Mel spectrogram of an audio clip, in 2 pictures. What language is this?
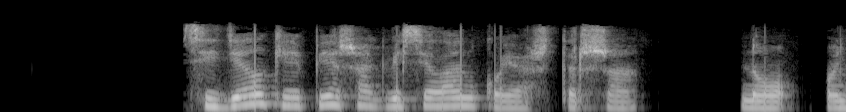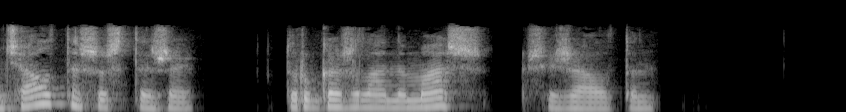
Mari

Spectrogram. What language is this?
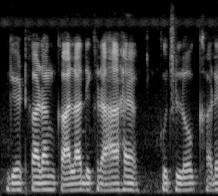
Hindi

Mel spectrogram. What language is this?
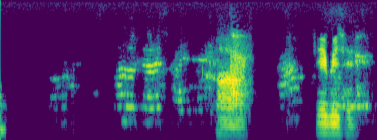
Gujarati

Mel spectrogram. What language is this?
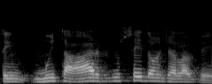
Portuguese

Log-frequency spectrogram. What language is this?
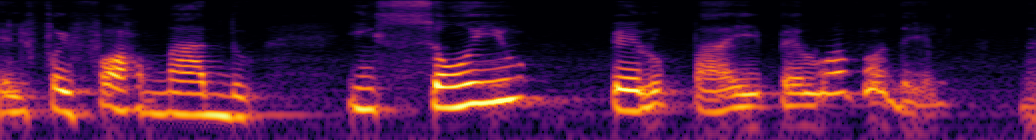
Portuguese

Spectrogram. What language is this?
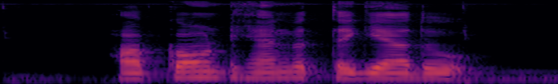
Kannada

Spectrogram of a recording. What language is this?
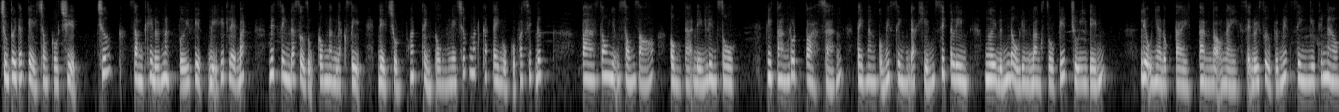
Vietnamese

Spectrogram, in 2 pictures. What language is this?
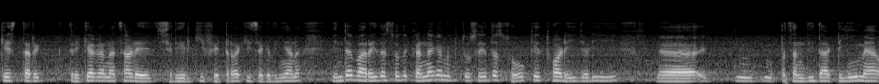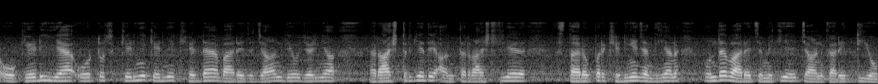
Dogri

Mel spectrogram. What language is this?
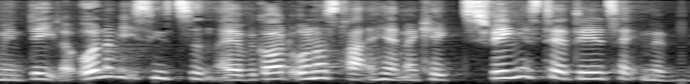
Danish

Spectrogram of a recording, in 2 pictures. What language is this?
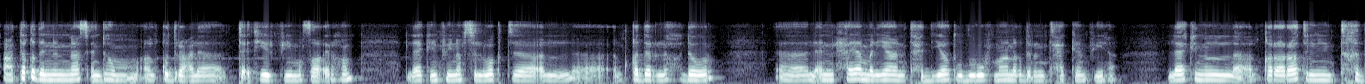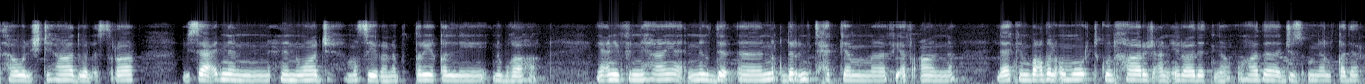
Omani Arabic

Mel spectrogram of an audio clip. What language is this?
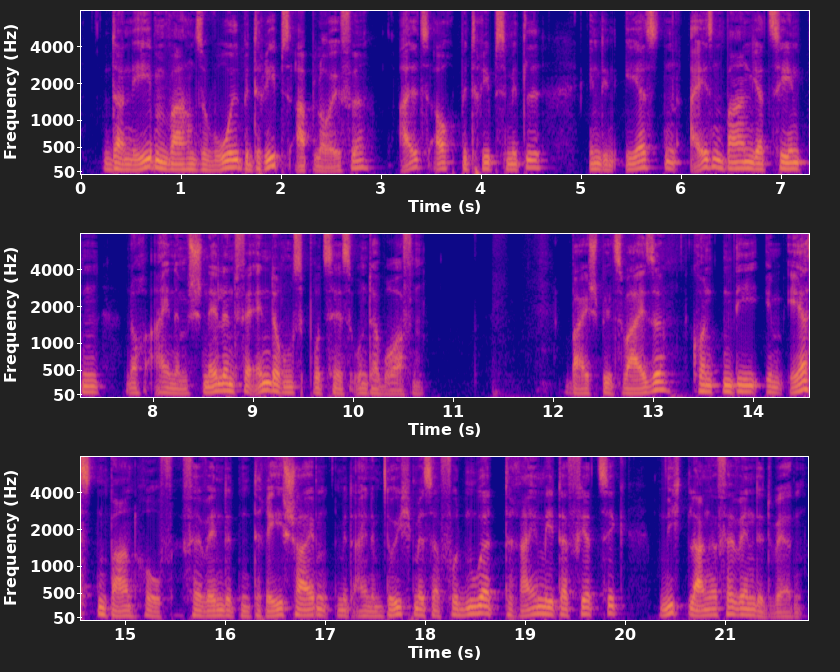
German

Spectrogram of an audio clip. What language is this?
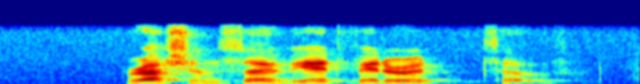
English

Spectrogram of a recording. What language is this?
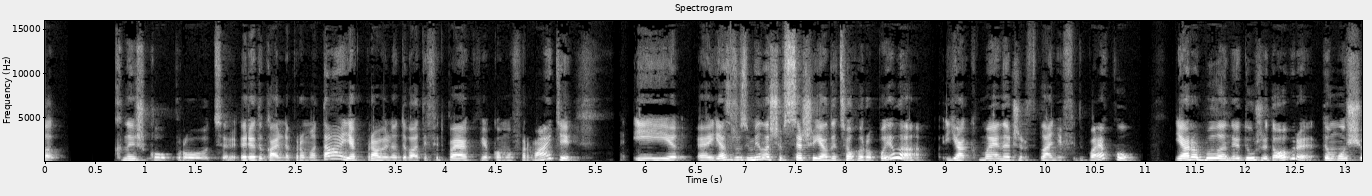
Ukrainian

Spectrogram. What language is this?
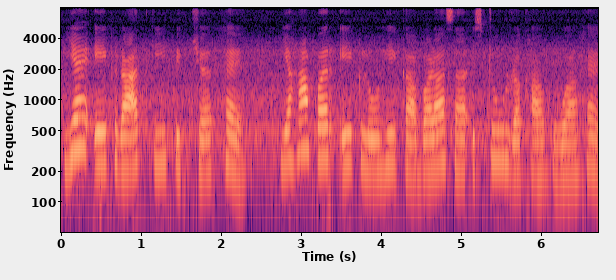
Hindi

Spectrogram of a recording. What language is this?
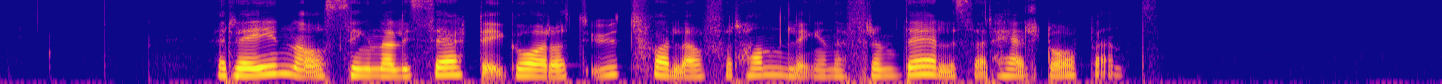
Norwegian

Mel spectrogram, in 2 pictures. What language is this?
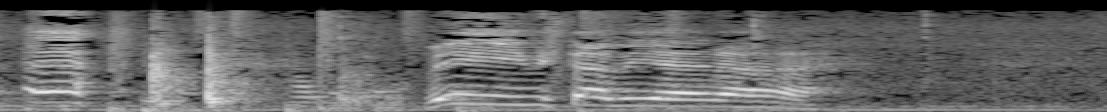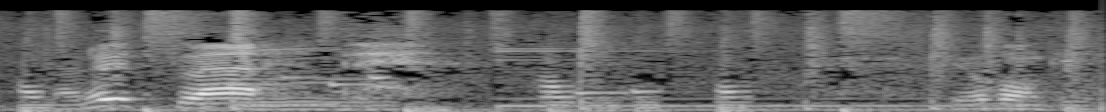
Finnish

